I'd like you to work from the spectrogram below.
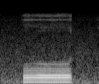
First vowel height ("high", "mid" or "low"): high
